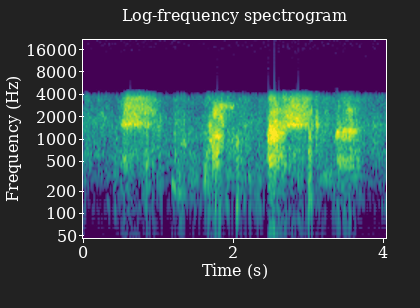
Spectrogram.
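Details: Indoor American Staffordshire Terrier protesting its owners lying in bed: four drawn-out, nasal whining moans, each about half a second, rising and falling in a vocal, talking-like pattern.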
